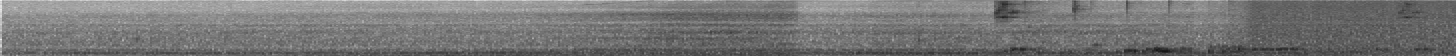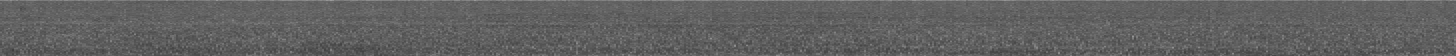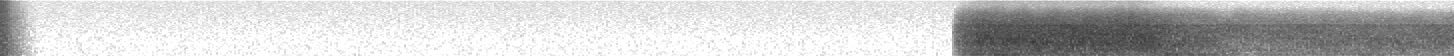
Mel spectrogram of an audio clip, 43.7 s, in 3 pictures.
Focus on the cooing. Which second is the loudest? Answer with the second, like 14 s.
12 s.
